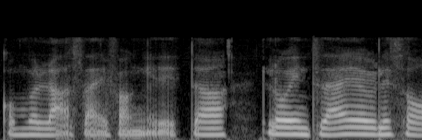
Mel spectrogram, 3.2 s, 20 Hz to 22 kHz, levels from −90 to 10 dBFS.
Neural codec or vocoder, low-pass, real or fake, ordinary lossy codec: none; 7.2 kHz; real; AAC, 32 kbps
